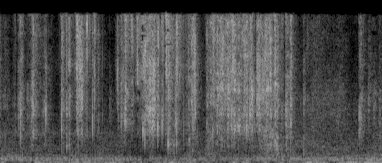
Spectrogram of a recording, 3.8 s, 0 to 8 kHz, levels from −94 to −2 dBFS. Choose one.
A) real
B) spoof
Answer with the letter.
B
